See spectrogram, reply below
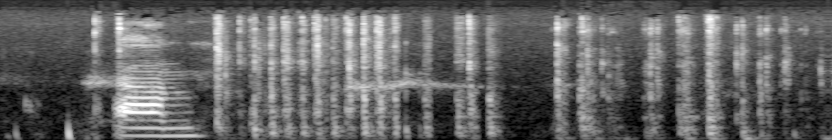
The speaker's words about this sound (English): I just typed in what clan.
